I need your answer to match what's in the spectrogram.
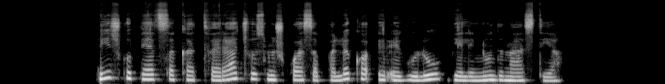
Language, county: Lithuanian, Vilnius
